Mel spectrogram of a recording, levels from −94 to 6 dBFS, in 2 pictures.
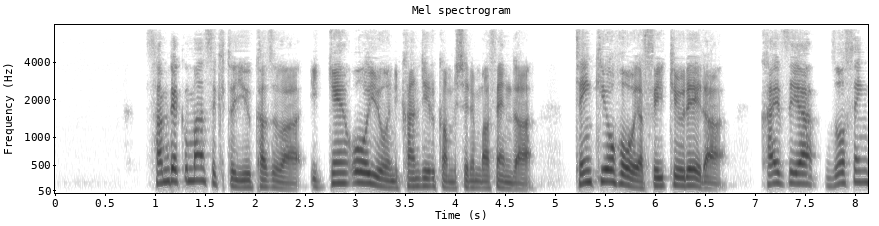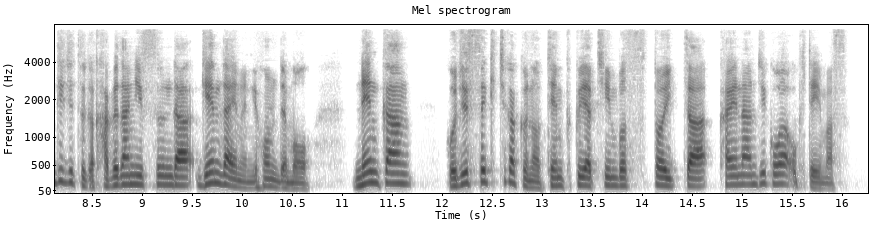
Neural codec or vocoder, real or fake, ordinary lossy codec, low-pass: codec, 16 kHz, 1.1 kbps, Voila-Tokenizer; fake; none; none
